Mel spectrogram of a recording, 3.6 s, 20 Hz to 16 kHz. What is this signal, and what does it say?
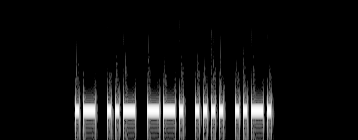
Morse code, heard as a keyed tone, about 30 wpm, 700 Hz. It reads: AUGHF
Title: Code Groups - 5 Letters - 30wpm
